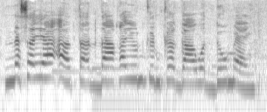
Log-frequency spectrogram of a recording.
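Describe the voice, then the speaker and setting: A woman playing a chatty, fretful Filipino village woman in a radio drama comedy, expressive and exclamatory, with a northern Philippine accent. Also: extremely high pitch, normal speed, slight background noise. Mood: bustling, welcoming. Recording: music behind the dialogue.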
